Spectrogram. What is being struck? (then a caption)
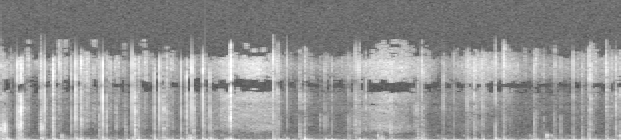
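Cotton t-shirt with printed logo. Long nails scratch rapidly across the large white logo print on a black Adidas cotton t-shirt lying flat. The result is a quiet, continuous run of dry, crackly scrapes, each short and clipped, over a soft low rumble of the fabric.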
